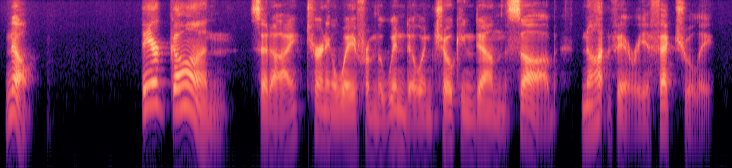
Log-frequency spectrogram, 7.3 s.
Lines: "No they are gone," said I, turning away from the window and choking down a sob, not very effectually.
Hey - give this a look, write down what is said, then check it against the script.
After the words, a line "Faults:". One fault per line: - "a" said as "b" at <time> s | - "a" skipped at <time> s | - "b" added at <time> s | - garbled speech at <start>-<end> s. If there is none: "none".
"No they are gone," said I, turning away from the window and choking down the sob, not very effectually.
Faults:
- "a" said as "the" at 5.0 s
